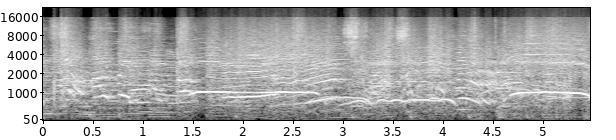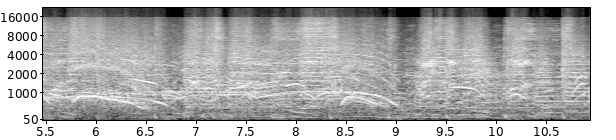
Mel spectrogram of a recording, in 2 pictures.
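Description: A large crowd of people shouting and cheering together, many voices in long, rising and falling cries, with show music underneath.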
